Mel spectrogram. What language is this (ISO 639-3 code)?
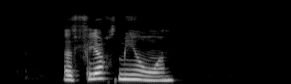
fry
